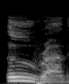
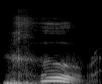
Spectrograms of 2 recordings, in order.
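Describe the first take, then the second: First: The word starts with a vowel, no H. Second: The word starts with a clear H sound. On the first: This is how Marines say it. "Marines say oorah. See, they take the H off of it" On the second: This is how the Navy says it. "we enunciate in the Navy. So we say who, who, hoorah"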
